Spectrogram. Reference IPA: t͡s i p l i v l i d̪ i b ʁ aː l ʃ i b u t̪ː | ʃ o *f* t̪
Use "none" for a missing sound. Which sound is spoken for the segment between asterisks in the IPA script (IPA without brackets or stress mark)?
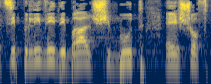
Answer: f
